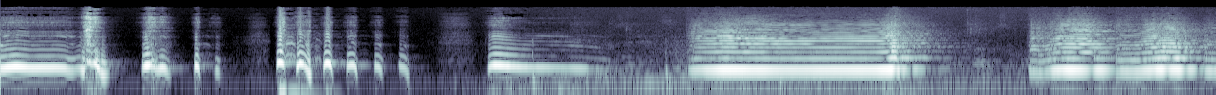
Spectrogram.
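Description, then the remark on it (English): A voice imitates shofar calls: several short, wavering sob-like bursts, then one long, steady, buzzy tone held for about two seconds, followed by a quick run of rapid pulsing notes. “The commentators told us that hearing the shofar is a wake-up call.”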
